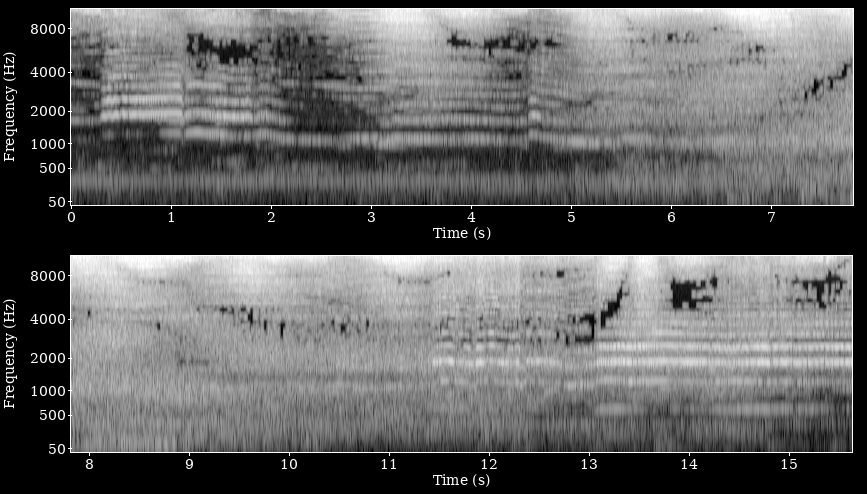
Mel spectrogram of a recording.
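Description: A small drone's motors whine steadily overhead, rising and falling in pitch.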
